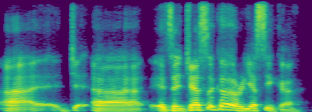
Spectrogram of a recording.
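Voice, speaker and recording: A man hosting an online session, calling on participants one by one in a relaxed, casual way with many fillers. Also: medium pitch, moderate pace. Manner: relaxed, friendly, lots of fillers. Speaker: host of online class session. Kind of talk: casual introductions on a video call. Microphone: video call.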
